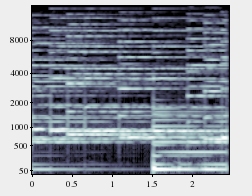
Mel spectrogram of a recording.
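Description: Tone2 Electra 2 software synthesizer playing its 'DX 111 Fame BT' keys preset: a chord of sustained notes over a low bass note that fades, with a new bass note coming in about one and a half seconds in.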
